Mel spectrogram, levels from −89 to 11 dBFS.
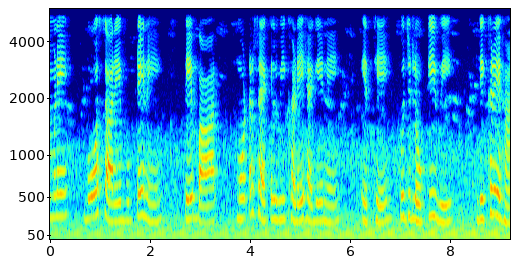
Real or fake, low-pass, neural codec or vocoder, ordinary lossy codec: real; 5.4 kHz; none; none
